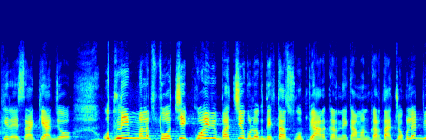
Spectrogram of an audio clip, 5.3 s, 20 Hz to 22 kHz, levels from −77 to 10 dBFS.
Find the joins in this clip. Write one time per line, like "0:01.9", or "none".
none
